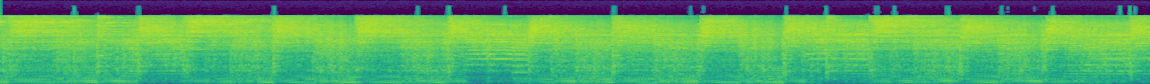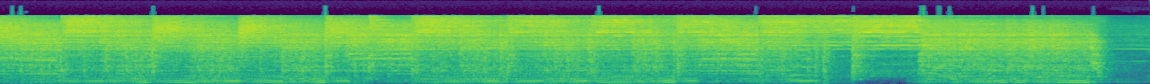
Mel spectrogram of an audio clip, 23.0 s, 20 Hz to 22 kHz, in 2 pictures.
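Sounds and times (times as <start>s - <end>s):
drum kit playing: 0.0s - 23.0s
electric guitar rock riff: 0.0s - 23.0s.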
